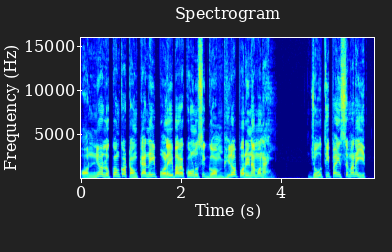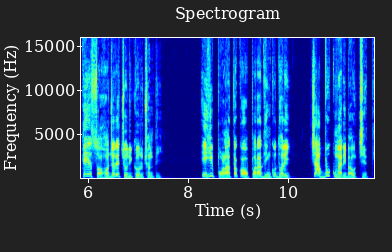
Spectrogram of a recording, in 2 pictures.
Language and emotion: Odia, disgusted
